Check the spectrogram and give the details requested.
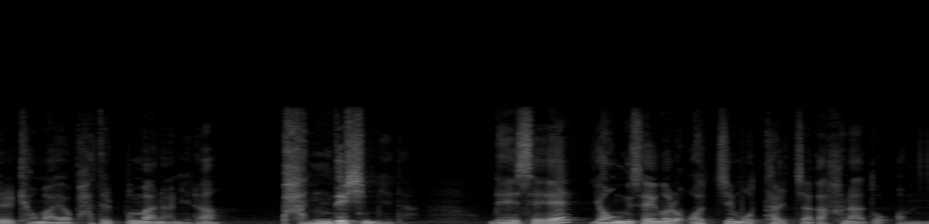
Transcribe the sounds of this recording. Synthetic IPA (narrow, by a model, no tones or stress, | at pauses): eɾɯɭkjʌmɦajʌpadɯɭp͈unmanaɲiɾa | pandɯɕʰimɲida | ne̞sʰe̞ːjʌŋsʰe̞ŋɯɾʌt̚t͡ɕ͈imotʰaɭt͡ɕ͈aɡahanadoʌmɲ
